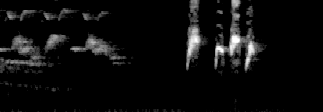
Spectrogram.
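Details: A short song phrase from a red-whiskered bulbul showing its song style: four loud, crisp whistled notes in quick succession, following soft, distant chirping from other birds.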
